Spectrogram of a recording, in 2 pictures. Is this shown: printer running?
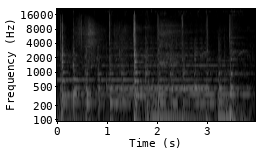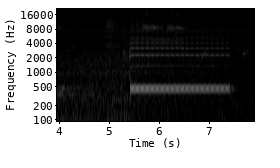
no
